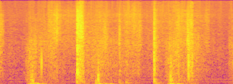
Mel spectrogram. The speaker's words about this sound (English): Someone's coming up the stairs.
